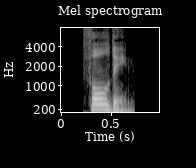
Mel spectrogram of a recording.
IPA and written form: fˈoʊldɪŋ (folding)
